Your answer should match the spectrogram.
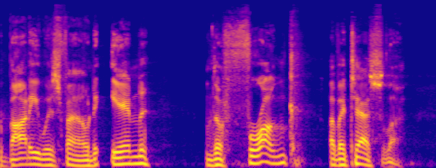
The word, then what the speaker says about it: frunk: was found in the frunk of a Tesla. That's not me mispronouncing things because I'm sick right now. It's literally a frunk. It's the front trunk of a Tesla.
